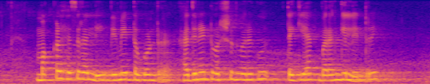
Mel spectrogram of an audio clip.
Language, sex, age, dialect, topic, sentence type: Kannada, female, 46-50, Dharwad Kannada, banking, question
